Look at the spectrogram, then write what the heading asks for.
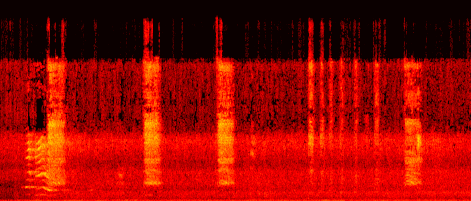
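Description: A squirrel calls with short, harsh, hissing bursts, spaced irregularly one to three seconds apart. Fainter, thin chirps sit between them over a steady low background rumble.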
